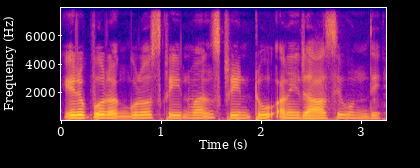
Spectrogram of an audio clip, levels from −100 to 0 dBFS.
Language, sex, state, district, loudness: Telugu, female, Telangana, Hyderabad, -16 LUFS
